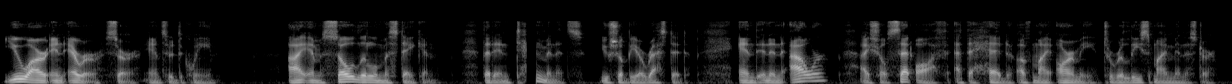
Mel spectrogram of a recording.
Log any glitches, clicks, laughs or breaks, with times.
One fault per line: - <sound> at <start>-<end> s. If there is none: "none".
- dropout at 5.3-5.4 s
